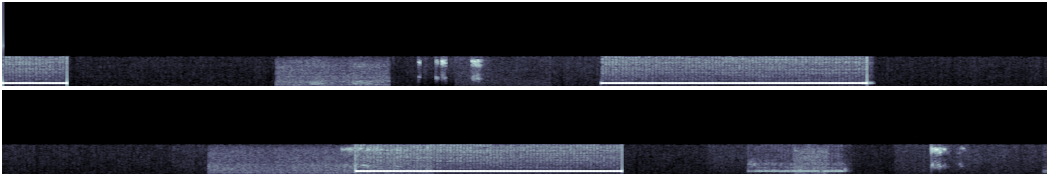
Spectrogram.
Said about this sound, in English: Sorry for the phone ringing in your ears, guys.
